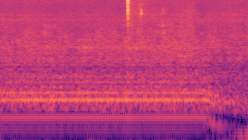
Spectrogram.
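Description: A steady machine-like hum, a low tone with a few higher tones above it, that cuts off suddenly at the very end.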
